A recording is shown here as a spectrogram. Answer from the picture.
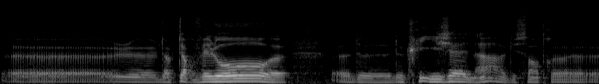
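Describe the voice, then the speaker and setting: A man speaking at a very slow pace. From France. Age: 70s. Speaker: retired engineer. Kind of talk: interview. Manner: halting, many hesitations.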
